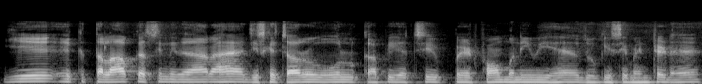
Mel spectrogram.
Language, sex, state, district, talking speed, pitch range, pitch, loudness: Hindi, male, Bihar, Supaul, 190 wpm, 105-120 Hz, 110 Hz, -17 LUFS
